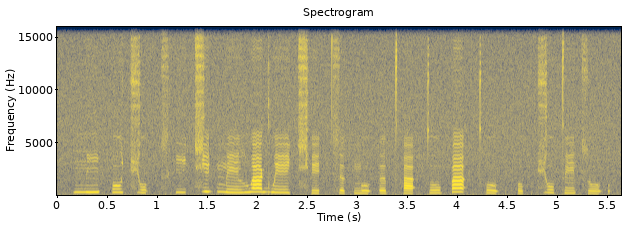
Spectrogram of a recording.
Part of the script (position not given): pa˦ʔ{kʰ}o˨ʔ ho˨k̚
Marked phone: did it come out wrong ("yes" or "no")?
yes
